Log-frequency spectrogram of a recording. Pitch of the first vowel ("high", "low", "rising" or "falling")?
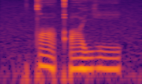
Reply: falling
